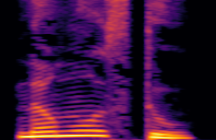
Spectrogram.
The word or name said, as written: ನಮಸ್ತೇ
